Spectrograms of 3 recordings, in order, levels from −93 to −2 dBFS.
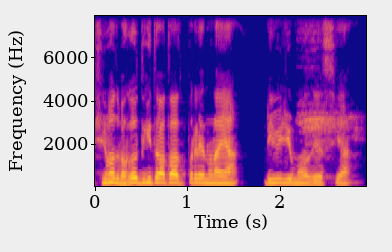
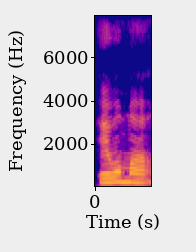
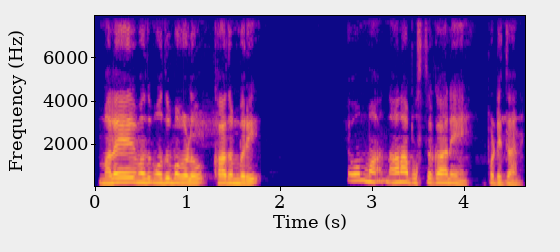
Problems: none marked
